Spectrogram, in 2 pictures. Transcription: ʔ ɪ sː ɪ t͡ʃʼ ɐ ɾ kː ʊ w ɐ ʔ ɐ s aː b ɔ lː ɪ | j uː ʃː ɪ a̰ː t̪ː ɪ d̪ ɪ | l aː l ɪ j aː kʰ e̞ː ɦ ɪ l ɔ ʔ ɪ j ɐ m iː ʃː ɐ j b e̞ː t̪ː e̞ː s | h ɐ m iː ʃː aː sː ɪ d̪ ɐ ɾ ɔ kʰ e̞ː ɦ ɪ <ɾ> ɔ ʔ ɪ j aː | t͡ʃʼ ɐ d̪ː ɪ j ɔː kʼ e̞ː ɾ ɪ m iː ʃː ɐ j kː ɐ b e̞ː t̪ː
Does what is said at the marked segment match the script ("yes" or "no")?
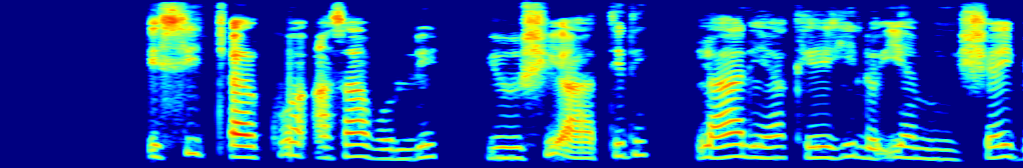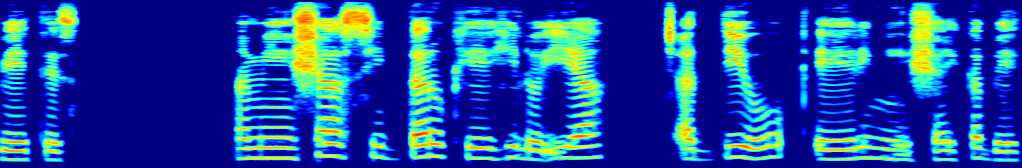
no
